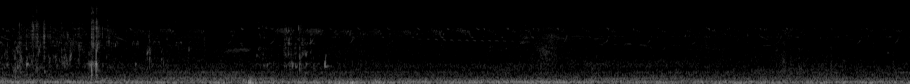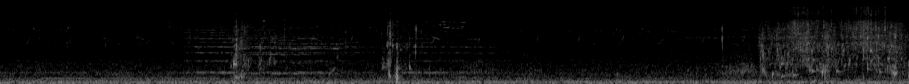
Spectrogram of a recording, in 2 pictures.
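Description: Shallow river water sloshing and trickling around a wading dog's legs, with a few light knocks. The splashing gets louder near the end. A brief pitched tone sounds about eleven seconds in.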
